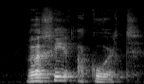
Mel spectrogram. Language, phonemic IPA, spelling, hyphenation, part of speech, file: Dutch, /rəˈɣeːr.ɑˌkoːrt/, regeerakkoord, re‧geer‧ak‧koord, noun, Nl-regeerakkoord.ogg
- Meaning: coalition agreement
